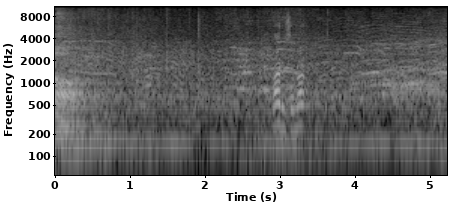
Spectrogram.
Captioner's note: cheering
